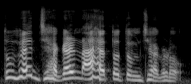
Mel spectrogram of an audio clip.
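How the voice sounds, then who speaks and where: A woman's voice: a little high, very animated, a bit bright, no echo. A woman voicing a pleading, insistent mother-in-law. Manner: pleading, drawn-out and emotional. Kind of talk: cartoon dubbing.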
